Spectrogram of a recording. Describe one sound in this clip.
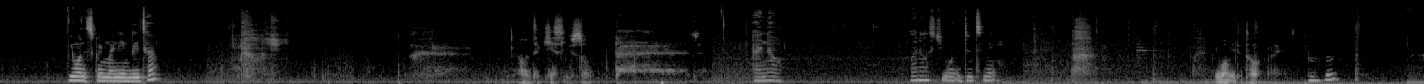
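A woman speaks quietly and close by.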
